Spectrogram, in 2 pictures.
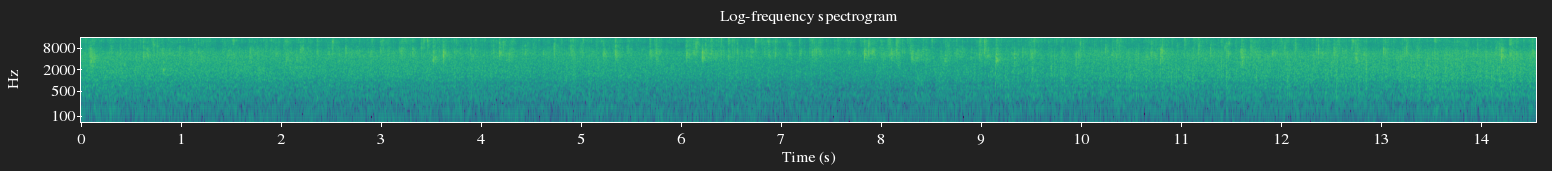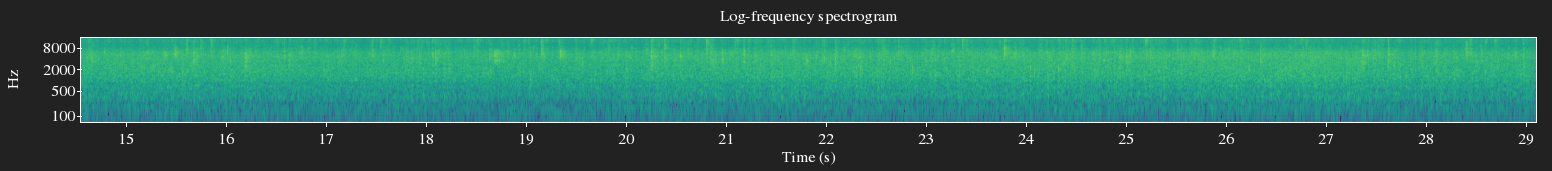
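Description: Steady rain falling on a lake and surrounding trees, a dense even hiss with scattered ticks of single drops close by. It grows a little heavier from about halfway through.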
